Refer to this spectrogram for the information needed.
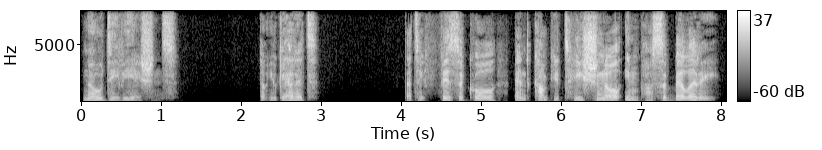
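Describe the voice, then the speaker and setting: A man's voice: medium pitch, measured pace, fairly bright tone, no room sound, clean studio sound, voice pushed up. A man doing a brash, snapping tech guy. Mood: irritable. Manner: snapping, abrasive, exasperated. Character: irritable male computer technician, brash, profane.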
